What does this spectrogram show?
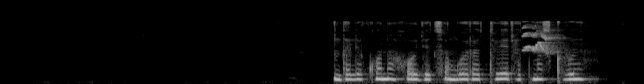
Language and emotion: Russian, neutral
